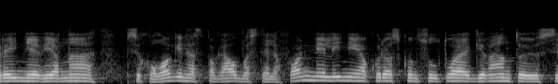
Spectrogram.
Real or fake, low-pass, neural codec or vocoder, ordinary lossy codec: real; 5.4 kHz; none; AAC, 32 kbps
